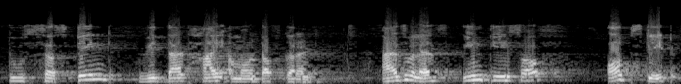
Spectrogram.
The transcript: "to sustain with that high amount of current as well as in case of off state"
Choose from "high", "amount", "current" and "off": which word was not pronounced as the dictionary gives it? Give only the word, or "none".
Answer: off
